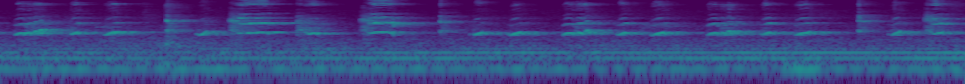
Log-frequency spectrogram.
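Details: Pet cockatiel singing: a continuous run of quick chirpy whistled notes, several per second, with a constant low electrical hum beneath.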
